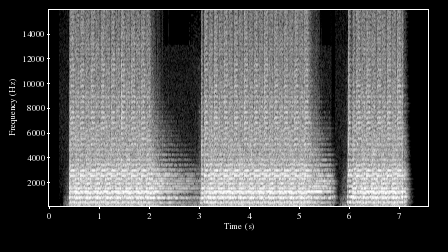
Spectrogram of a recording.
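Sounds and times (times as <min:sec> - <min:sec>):
Italian bus horn honking: 0:00.4 - 0:07.3.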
